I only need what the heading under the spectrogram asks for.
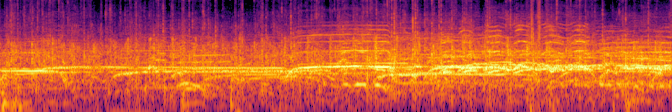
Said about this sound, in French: Un tonnerre d'applaudissements pour le Pasteur Johnson.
